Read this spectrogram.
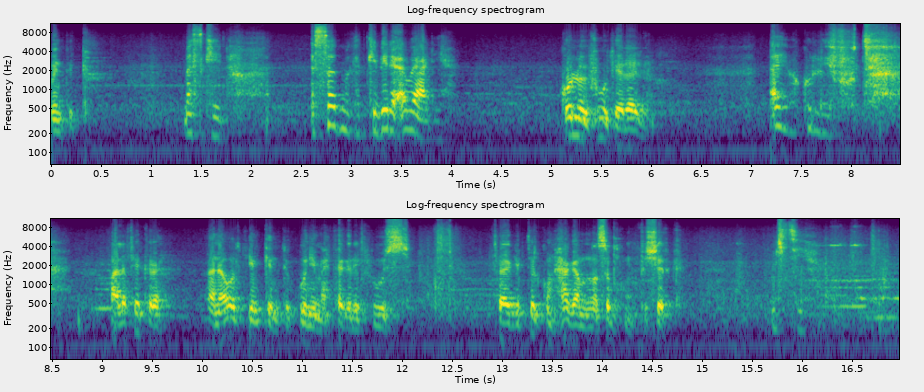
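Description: A man speaks calmly and seriously nearby.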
